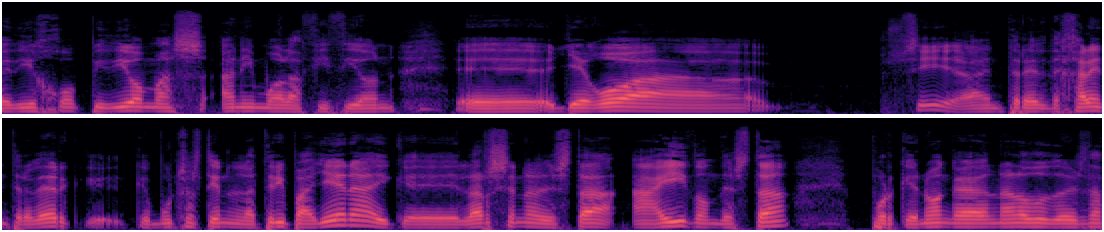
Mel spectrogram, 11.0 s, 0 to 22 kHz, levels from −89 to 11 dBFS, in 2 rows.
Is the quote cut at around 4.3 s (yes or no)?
no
